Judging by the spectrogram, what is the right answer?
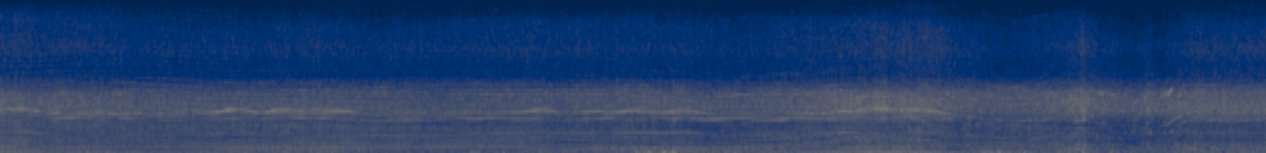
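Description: UP Air UPair One quadcopter's electric motors and propellers whirring steadily as it descends to land, the pitch wavering up and down as the motors adjust. It is still whirring after it settles on the grass near the end.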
